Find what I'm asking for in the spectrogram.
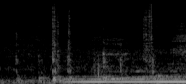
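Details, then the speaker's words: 1960s–70s Philco Noiseless 6800 BTU window air conditioner on low fan before the compressor is started: after a few handling clicks, a steady low hum with no rattle or scrape; fan runs normally on low. "we'll go ahead and plug it in so you can hear it run first we'll start out on low fan"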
